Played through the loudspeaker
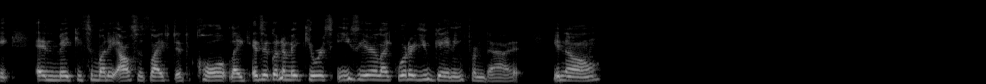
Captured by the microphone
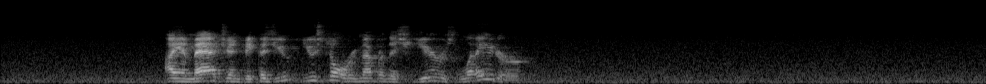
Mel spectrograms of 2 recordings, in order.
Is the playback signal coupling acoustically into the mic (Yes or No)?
No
